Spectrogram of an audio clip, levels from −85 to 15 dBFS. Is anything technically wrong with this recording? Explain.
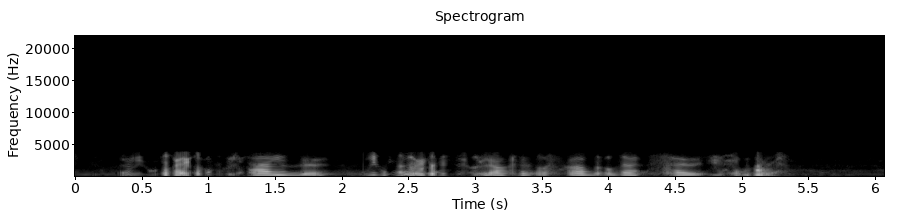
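Yes. The whole clip has gone through the Codec 2 vocoder, and it also has three bursts of bit errors on digital voice radio.

Codec 2 vocoder: This runs throughout. The speech is robotic and buzzy. The damage is heavy. Codec 2 does not keep the waveform. It sends only pitch, voicing, energy and a spectral envelope. The decoder then rebuilds the voice from sine waves. The heavy damage fits a very low mode, around 1.3 kbit/s. The band is narrow, about 200 Hz to 3.5 kHz, like a radio link.

Bit errors on digital voice radio: These come at 0.33 to 1.36 s, 2.16 to 3.09 s, and 4.76 to 5.30 s. The second burst ends just before "jakte på skadd og". Flipped bits corrupt whole vocoder frames. Each bit steers the pitch, level, voicing or spectrum of a frame. So the synthetic voice jumps in pitch and loudness. Its tone colour lurches. It breaks into bleeps, warbles and robotic gibberish. The middle burst has the highest error rate, about 20%.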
